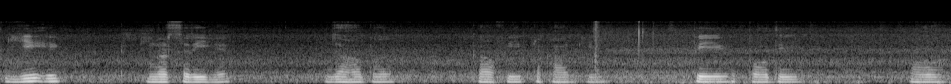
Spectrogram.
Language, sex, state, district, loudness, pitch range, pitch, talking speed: Hindi, male, Maharashtra, Mumbai Suburban, -19 LUFS, 115-125 Hz, 120 Hz, 80 wpm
